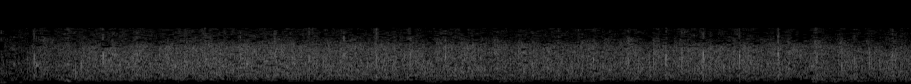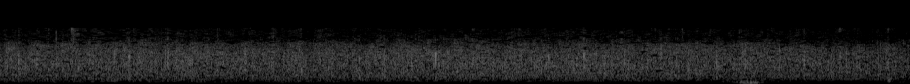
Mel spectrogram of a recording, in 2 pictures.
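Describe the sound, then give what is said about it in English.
Steady audience applause for Clara Mahogo, the mayor of the city of Monrovia, fills the whole stretch, a dense, even wash of many hands clapping at constant loudness with no breaks and no voices standing out. “The clapping she's getting, she's going to have to work double time for it.”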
